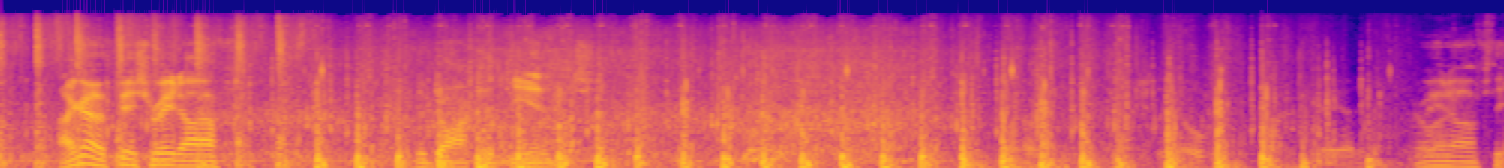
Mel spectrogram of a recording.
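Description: Footsteps thud on a wooden pier.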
